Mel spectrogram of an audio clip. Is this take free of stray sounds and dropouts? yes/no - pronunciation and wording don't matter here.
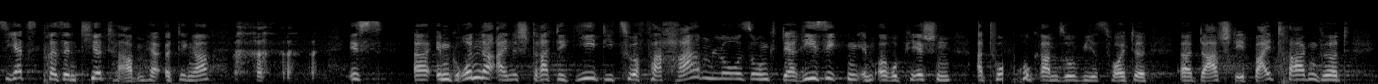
no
